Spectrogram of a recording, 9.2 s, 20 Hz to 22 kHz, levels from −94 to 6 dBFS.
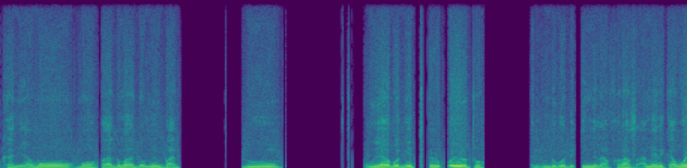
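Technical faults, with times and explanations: Throughout: 1-bit DFPWM compression. Each sample is reduced to a single up-or-down step that nudges an adaptive level, so the speech tracks its waveform only coarsely. Heavy broadband quantisation noise results, giving a fuzzy, crackly texture with the upper frequencies submerged in hiss, consistent with roughly a 48 kbps stream.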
